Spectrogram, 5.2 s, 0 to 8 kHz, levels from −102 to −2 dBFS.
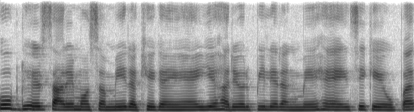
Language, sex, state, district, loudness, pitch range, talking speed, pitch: Hindi, female, Uttar Pradesh, Jalaun, -17 LUFS, 195-210 Hz, 210 wpm, 200 Hz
